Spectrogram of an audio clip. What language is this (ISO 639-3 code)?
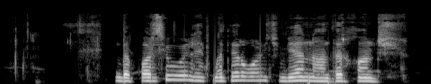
pus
